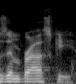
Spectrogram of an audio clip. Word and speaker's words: Ziembroski: cycles with zembrosky am i pronouncing your name right you are you're nailing it okay great nice all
